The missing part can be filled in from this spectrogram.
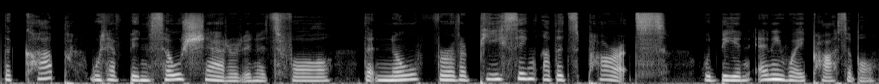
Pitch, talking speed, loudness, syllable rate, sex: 195 Hz, 155 wpm, -17 LUFS, 3.8 syllables/s, female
